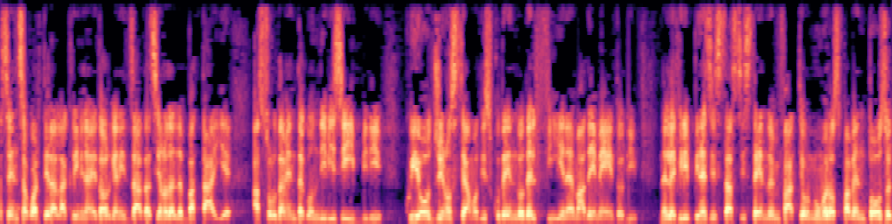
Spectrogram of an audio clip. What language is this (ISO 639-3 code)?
ita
